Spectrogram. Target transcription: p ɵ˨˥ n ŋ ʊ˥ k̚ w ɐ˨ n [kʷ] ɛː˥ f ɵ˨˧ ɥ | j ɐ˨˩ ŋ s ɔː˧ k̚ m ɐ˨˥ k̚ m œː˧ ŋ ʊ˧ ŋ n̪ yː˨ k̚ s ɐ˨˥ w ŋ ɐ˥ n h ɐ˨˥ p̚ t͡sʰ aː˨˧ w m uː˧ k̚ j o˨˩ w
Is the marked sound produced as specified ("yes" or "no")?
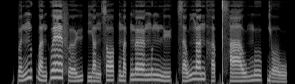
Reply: yes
